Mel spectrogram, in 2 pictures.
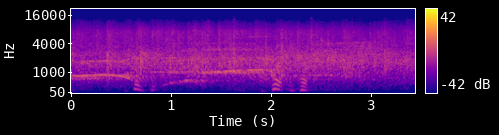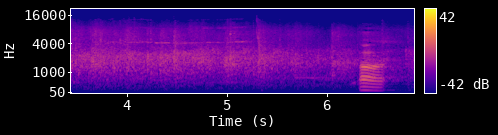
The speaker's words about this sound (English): And thank you for that overwhelming applause.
